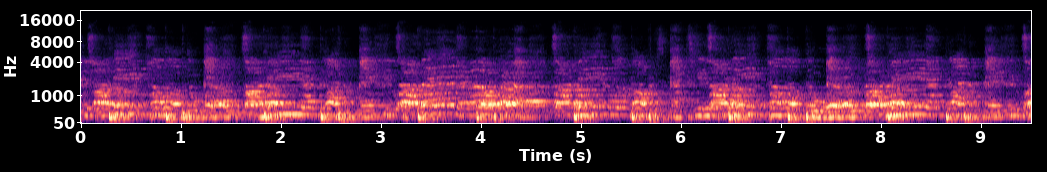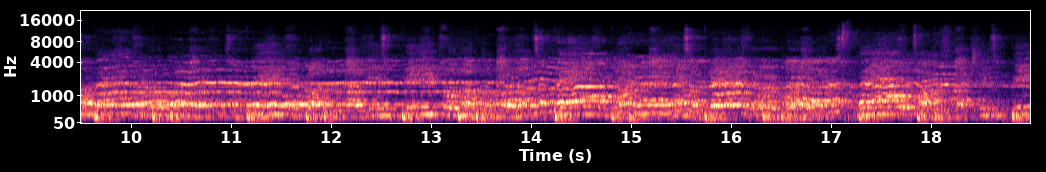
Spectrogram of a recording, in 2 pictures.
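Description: A mixed group of men and women singing a cappella into microphones, several voices in close harmony over a steady rhythmic pulse, amplified through a hall's PA and heard from the audience.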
